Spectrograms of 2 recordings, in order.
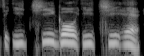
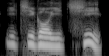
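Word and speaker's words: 一期一会: The correct way is Ichigo Ichi E. Ichigo Ichi E is the correct phrase, not Ichigo Ichi.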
